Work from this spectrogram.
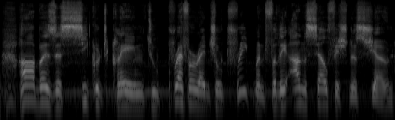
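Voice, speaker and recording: A man's voice: on the low side, gravelly, bright, forceful tone, slight background noise, heavily acted. A man playing a sly, gloating senior demon who lectures pompously for a radio drama, savoring his words and sometimes dropping to a whisper. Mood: smug relish. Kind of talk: theatrical radio drama monologue.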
